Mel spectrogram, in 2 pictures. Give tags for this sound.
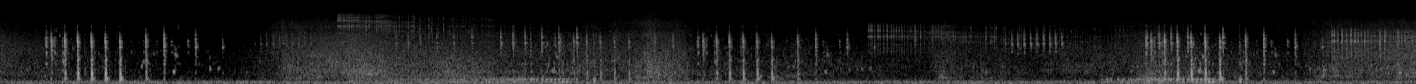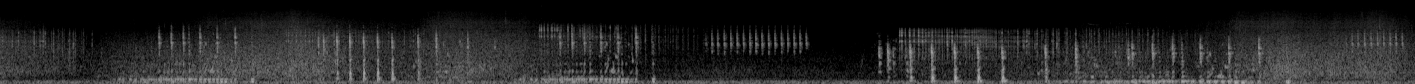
boat dock shore

